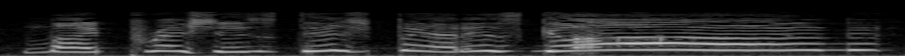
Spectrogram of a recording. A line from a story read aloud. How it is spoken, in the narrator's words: she wailed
